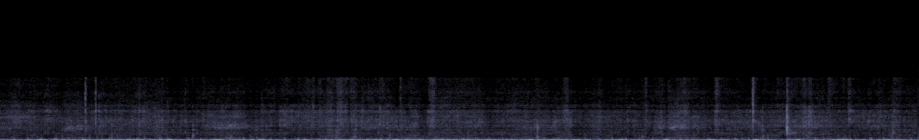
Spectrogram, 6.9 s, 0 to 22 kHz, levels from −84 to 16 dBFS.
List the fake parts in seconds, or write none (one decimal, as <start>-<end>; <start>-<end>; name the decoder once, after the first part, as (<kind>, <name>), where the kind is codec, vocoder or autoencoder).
1.2-6.9 (codec, HILCodec)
